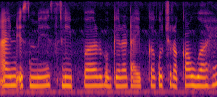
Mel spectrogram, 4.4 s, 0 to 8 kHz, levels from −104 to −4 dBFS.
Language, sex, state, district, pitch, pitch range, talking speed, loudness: Hindi, female, Uttar Pradesh, Budaun, 240 Hz, 235-245 Hz, 150 wpm, -31 LUFS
